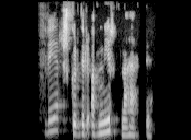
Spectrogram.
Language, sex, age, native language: Icelandic, female, 30-39, Icelandic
